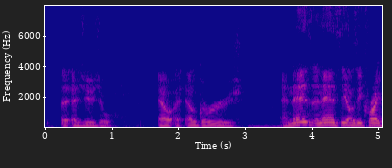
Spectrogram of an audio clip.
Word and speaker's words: El Guerrouj: There's Belkeli from Ethiopia, and there's so how does Bruce say his name? El Guerrouj. That's how he says it. El Guerrouj. El Guerrouj. That's how Bruce says it.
